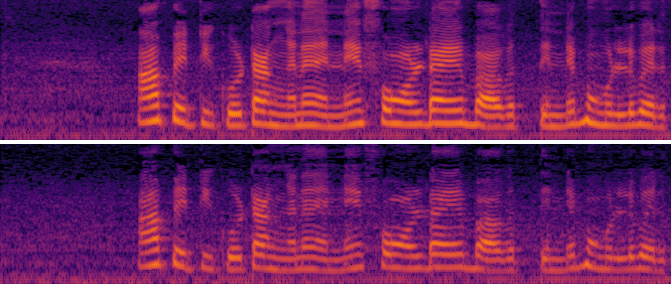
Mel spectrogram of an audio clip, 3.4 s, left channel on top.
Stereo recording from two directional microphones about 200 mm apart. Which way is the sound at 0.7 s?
30° left (ahead or behind).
